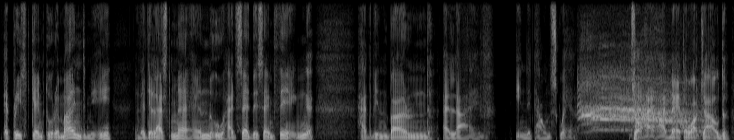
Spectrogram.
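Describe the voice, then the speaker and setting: A boastful, playful old male astronomer tells his own story in a children's cartoon. The voice is low and unhurried but swings widely up and down. The recording is close and dry. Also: no room sound, exaggerated voice. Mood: cheeky. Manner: chatty and cheeky, with lively asides. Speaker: first-person narrator.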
